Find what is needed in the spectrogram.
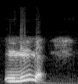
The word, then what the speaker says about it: Ulule: une plateforme de financement participatif qui s'appelle Ulule comme ça se prononce, hein, U-L-U-L-E, euh, sur l'action Je ne rends pas mon tablier.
